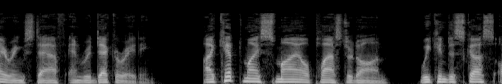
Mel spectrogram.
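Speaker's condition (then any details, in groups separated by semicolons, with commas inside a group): No condition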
